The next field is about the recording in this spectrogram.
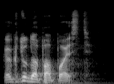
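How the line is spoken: Curt question. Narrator (Russian): отрывисто спросил он

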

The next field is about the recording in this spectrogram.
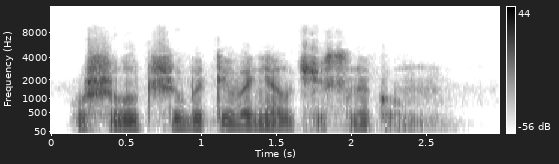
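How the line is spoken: Said grimly. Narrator (Russian): Он мрачно сказал

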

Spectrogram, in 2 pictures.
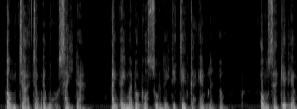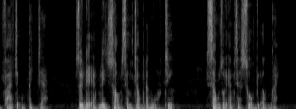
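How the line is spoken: Soft, coaxing whisper. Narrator (Vietnamese): dùng giọng nhẹ nhàng thỏ thẻ

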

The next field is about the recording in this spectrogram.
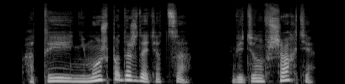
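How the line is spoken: Soft question. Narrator (Russian): Анна-Мария мягко спросила

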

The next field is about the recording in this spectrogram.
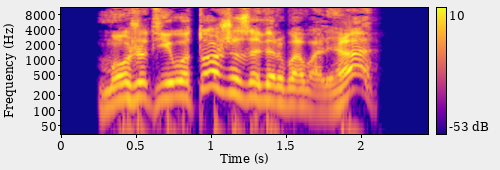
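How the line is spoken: Barking general. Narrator (Russian): гаркнул генерал

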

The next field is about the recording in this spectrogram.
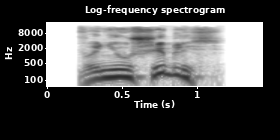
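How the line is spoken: Frightened. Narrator (Russian): спросил испуганно, при виде ее падения с лошади

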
